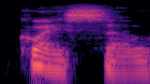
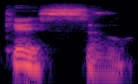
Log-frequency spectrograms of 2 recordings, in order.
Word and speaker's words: queso: is a kiosk um there's another spanish k sound that's q u uh q u is always sounded as okay and it's one of the most difficult things for new spanish speakers to remember in in my experience they will always say things like uh queso for cheese it's queso okay so q u equals k l is la pronounced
